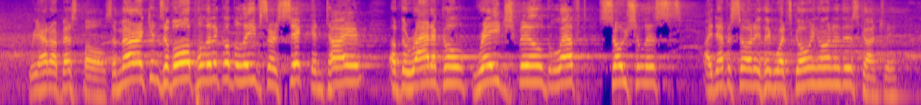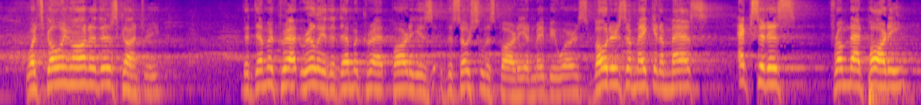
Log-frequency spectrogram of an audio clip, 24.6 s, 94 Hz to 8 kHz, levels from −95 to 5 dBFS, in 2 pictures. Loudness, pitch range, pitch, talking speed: -16 LUFS, 195-240 Hz, 220 Hz, 140 wpm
